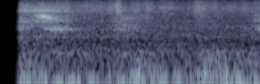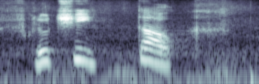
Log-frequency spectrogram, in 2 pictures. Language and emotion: Russian, neutral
